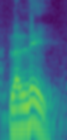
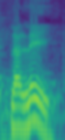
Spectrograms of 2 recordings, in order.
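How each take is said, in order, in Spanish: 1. La l se hace con la lengua detrás de los dientes. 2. La l se hace con la lengua detrás de los dientes.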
